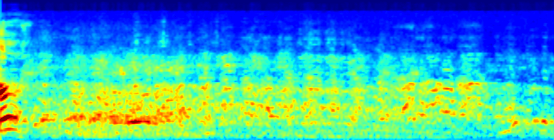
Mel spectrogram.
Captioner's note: audience laughing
